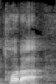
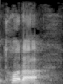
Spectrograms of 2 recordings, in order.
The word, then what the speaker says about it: 虎: 하나 더 있다면 앞에게 맹자라 사나올 맹자 그래서 사나운 호랑이 맹호 발음은 모고 모고 근데 이한자는 훈독으로서의 토라 호랑일 말하는 토라 요게 N3 정도에도 언급이 되니까 호랑일 말하는 토라의 발음은 좀 챙겨 두시면요 한자는 끝입니다.요 정도면 될 거 같아요.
